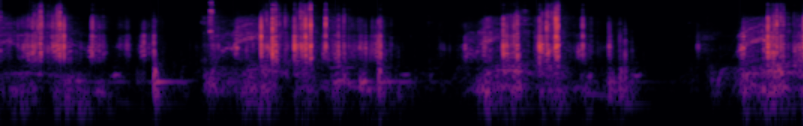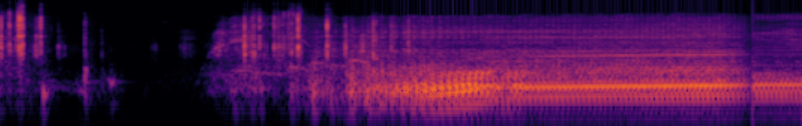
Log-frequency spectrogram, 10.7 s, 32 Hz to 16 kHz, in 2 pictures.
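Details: Pulsar 2,200W dual-fuel inverter generator on propane, started after priming four times and four pulls when not recently run: catches after a few quiet seconds and settles into a steady, even hum with constant tone; smooth idle.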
